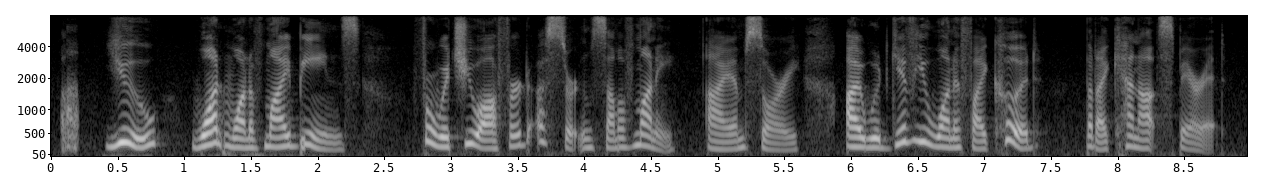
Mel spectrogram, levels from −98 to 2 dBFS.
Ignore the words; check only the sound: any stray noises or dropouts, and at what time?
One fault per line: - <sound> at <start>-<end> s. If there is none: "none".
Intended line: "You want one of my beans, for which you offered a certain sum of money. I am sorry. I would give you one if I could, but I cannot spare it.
- laugh at 0.1-0.2 s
